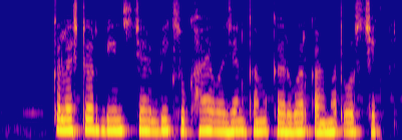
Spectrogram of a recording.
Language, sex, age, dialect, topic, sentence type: Magahi, female, 18-24, Northeastern/Surjapuri, agriculture, statement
